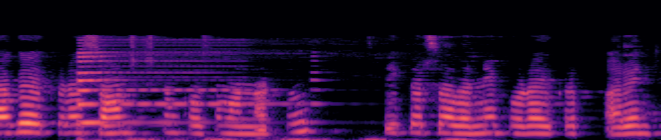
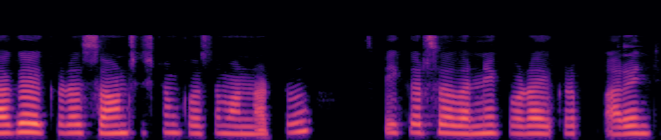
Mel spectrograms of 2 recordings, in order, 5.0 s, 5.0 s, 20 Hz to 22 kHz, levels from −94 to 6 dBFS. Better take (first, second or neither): second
